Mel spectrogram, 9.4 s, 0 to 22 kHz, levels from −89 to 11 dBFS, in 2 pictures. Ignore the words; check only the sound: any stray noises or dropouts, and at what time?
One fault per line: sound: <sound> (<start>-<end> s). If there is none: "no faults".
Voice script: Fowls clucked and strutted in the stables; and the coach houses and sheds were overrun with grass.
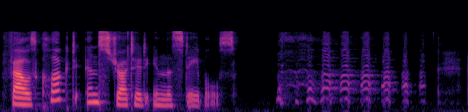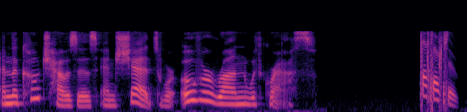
sound: laugh (2.7-4.3 s)
sound: chirp (8.9-9.3 s)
